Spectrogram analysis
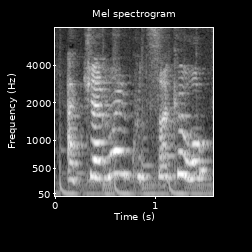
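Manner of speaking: high-pitched disbelief; dismayed surprise. Real, not acted. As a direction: blurt it out in dismay at the price. Discovers the dress is half price.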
